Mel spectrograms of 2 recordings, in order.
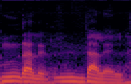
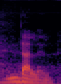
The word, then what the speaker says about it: Mdalel: ¿Cómo se pronuncia? Mdalel. Mdalel, de origen Árabe, árabe.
